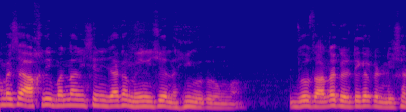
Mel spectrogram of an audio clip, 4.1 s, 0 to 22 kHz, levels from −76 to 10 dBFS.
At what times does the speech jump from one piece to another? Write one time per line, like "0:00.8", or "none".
none

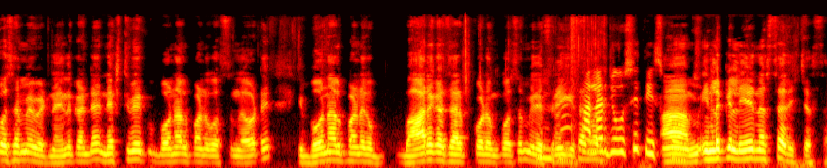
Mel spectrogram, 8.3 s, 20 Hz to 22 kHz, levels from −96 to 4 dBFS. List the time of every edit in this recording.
0:05.8

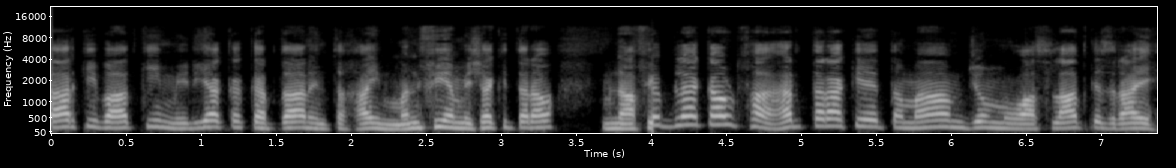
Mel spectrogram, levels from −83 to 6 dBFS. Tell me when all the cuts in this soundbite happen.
0:04.0

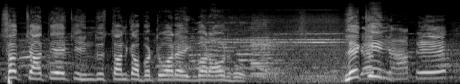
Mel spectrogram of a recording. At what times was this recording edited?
none

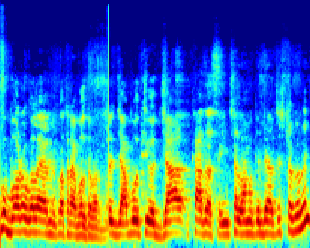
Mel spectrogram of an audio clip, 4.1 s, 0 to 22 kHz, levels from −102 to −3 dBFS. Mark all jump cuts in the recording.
0:01.4

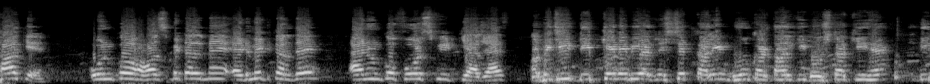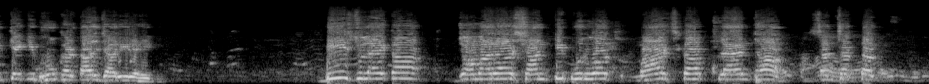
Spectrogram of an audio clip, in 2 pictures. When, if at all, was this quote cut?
0:05.0
0:09.2

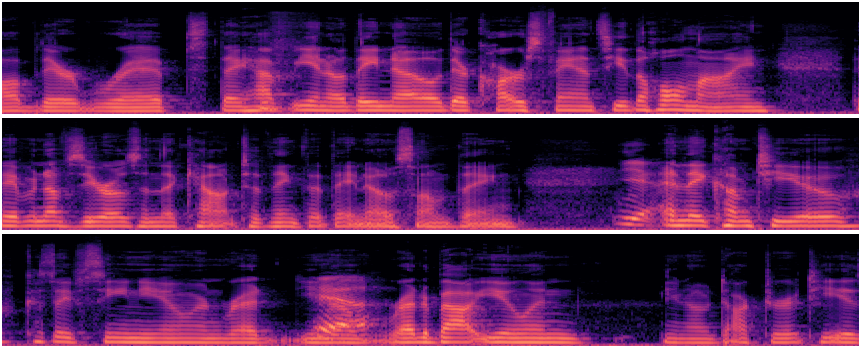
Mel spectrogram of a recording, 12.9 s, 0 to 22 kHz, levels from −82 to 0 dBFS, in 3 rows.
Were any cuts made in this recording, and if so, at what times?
none

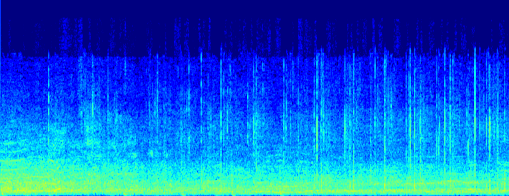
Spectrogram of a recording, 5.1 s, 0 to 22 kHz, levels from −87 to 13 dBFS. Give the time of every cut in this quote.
none

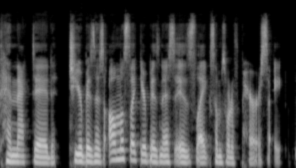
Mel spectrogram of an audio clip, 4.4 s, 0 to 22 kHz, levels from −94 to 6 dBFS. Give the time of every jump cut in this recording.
0:01.0

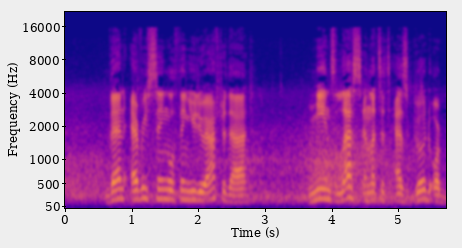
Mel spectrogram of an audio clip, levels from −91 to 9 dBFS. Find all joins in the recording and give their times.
none

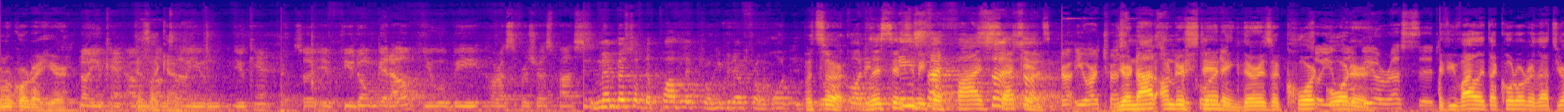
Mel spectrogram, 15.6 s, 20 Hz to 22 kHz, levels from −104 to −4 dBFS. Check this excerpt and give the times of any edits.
0:02.8
0:05.9
0:10.7
0:14.4

